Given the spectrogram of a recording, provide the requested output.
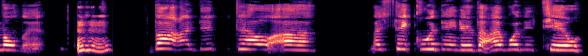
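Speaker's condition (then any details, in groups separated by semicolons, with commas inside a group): Cerebral palsy; from birth, wheelchair user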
